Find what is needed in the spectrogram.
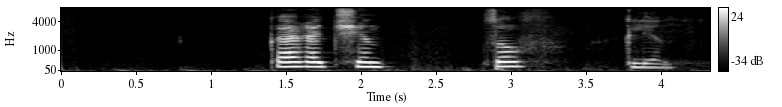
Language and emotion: Russian, neutral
